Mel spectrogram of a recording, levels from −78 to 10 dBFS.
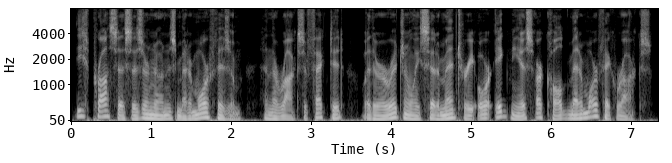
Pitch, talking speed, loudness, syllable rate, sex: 100 Hz, 155 wpm, -16 LUFS, 6.5 syllables/s, male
